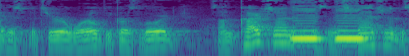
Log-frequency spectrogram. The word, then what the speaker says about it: Sankarshan: It's not Sankarshan. You know, just teaching devotees the right pronunciation. It's Sankarshan. Got it? So next time you pronounce this name, don't say Sankarshan. That actually would be the Pali pronunciation of the word. But it's Sankarshan.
